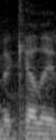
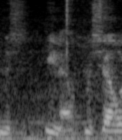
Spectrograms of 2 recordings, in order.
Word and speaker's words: Michele: It looks like Michelle. It does. It's spelled like Michelle. I was going to have to ask when I came here today. I was going to, okay, how exactly? Because I would have just said, Michelle or Michael.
